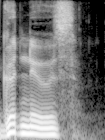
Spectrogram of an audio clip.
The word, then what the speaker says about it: Gudnuis: See, I was going to write the word out and you wouldn't, it's spelled G-U-D-N-U-I-S, mm-hmm. N-U-I-S, newest, mm-hmm. newest. But when you say it, good news, and it sounds the way it should.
